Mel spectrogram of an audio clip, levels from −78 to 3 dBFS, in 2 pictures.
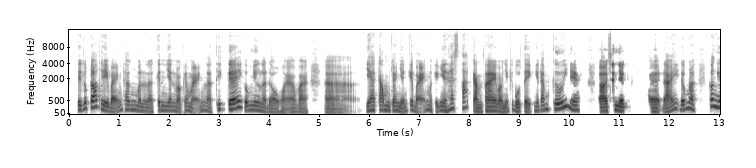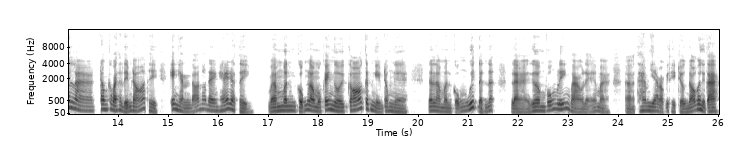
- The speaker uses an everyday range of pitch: No, wide, 6.4 semitones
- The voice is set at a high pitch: No, low, 135 Hz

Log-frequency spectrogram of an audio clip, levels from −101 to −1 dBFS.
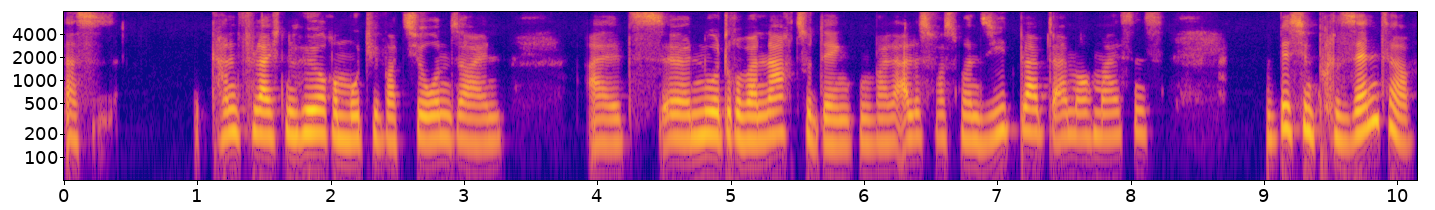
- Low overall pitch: No, medium, 185 Hz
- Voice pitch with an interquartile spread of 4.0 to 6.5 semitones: No, average, 2.8 semitones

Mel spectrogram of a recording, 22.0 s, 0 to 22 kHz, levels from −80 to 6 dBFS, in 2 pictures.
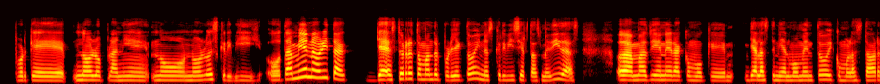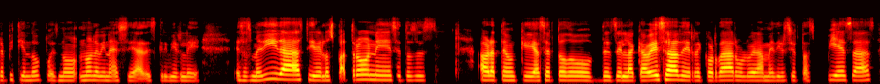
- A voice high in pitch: Yes, high, 200 Hz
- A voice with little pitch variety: Yes, narrow, 1.9 semitones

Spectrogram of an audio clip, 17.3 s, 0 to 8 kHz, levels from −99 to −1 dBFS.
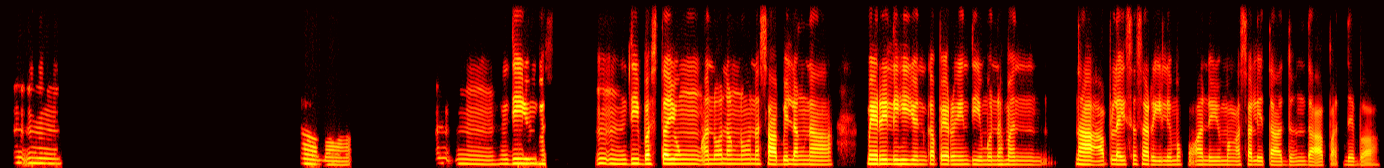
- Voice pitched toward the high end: Yes, high, 195 Hz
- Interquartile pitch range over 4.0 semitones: No, narrow, 2.6 semitones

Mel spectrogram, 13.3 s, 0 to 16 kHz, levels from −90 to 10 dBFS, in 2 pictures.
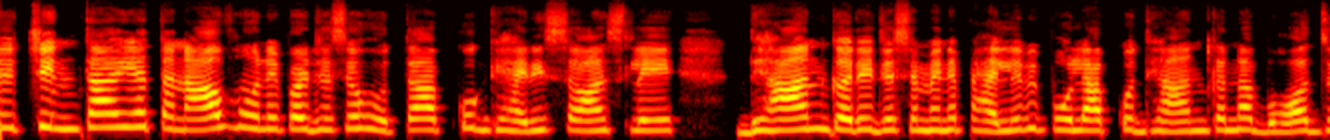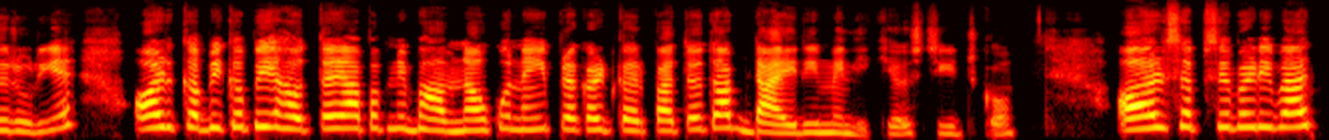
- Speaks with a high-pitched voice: Yes, very high, 290 Hz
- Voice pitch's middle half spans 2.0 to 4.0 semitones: Yes, average, 3.3 semitones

